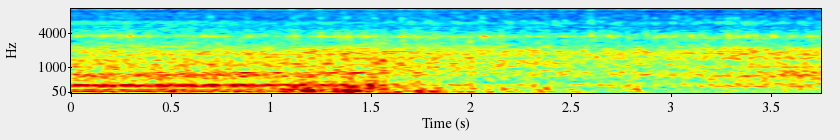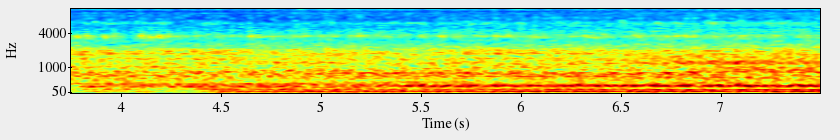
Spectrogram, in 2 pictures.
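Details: Freshly rebuilt 12.7 L Detroit Series 60 diesel, after electronic runaway traced to possible moisture arcing harness pin connectors and cleaned: steady, even low rumble with no hunting, surging or misses. Normal idle.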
